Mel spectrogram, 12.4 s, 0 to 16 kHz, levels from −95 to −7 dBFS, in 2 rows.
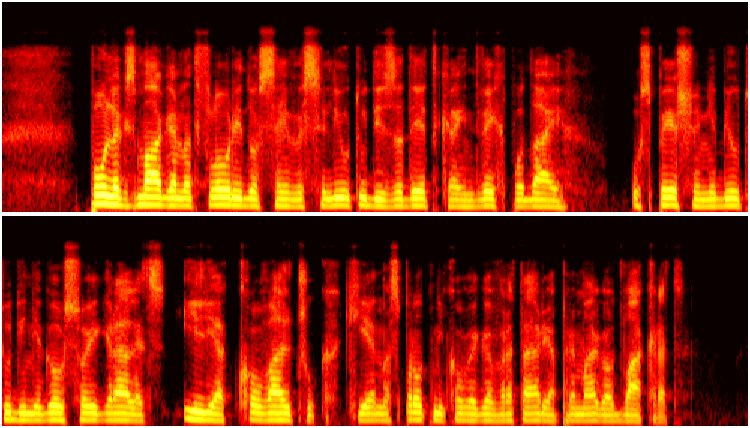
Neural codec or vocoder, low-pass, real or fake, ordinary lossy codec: codec, 16 kHz, 4 kbps, X-Codec, WavLM features, trained on Multilingual LibriSpeech; 7.2 kHz; fake; Opus, 24 kbps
